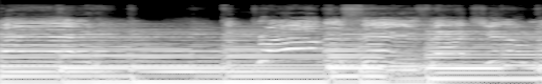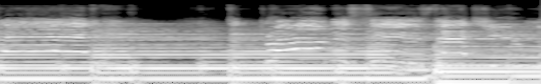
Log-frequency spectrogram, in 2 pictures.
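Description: A man singing in a high voice, holding long notes over strummed chords on a semi-hollow electric guitar.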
